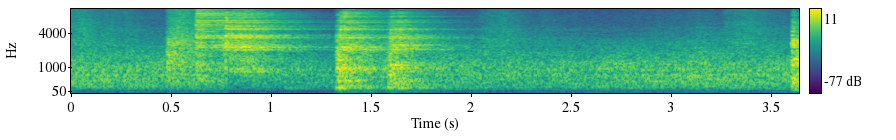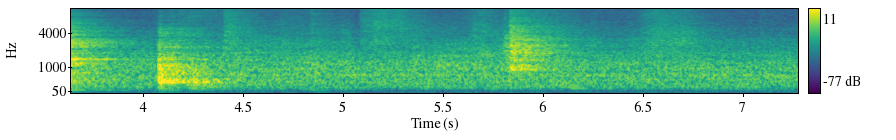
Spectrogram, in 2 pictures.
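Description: Dishes and kitchenware being picked up and set down on a kitchen counter: a handful of separate clinks and knocks, the first of them ringing briefly.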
